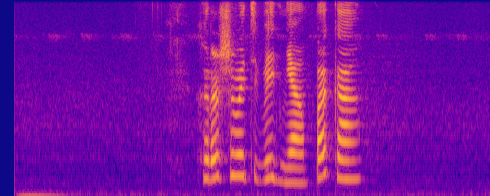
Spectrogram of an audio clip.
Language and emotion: Russian, positive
